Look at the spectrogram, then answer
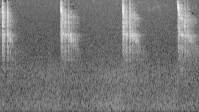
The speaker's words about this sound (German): Hast du das erkannt? Das mm, klingt so ein bisschen wie ein Außerirdischer. Das ist krass, oder? Also ich dachte das auch so, oder, oder wie, so ein, wie so ein schrabbeliges Elektrogerät. Das ist aber ein Gartenschläfer.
